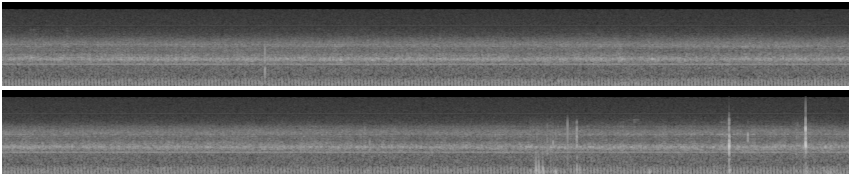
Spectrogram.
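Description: Norfolk Southern freight train of steel cars rolling steadily past, a constant high-pitched tone over the wheel noise. A few sharp clicks near the end.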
